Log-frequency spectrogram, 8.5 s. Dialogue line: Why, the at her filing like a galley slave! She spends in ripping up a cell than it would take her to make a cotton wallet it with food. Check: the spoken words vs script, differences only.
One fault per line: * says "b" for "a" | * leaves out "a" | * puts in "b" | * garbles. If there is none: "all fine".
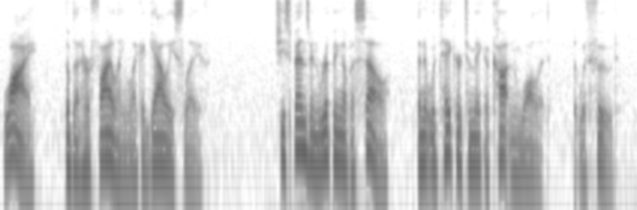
all fine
